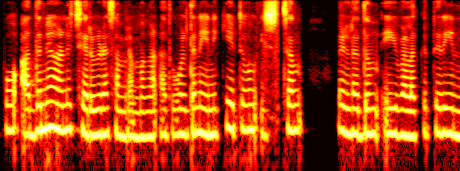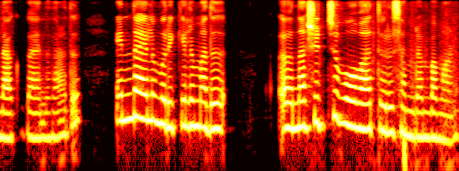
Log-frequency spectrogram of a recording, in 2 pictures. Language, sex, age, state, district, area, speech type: Malayalam, female, 18-30, Kerala, Kannur, urban, spontaneous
